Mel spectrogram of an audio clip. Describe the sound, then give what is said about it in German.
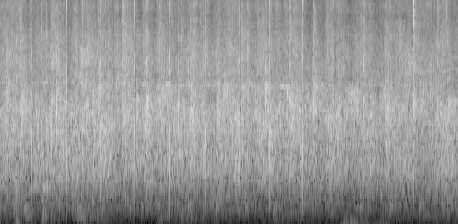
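A crowd claps loudly and steadily throughout, a dense, sustained wash of applause that fills the whole stretch without letting up. “Äh, ich bitte einmal um tosenden Applaus”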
